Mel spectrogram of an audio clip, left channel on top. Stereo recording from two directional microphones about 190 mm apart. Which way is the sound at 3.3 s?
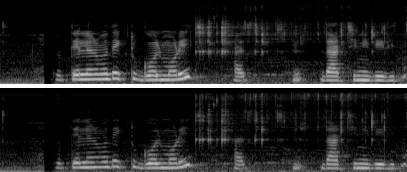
15° left (ahead or behind).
